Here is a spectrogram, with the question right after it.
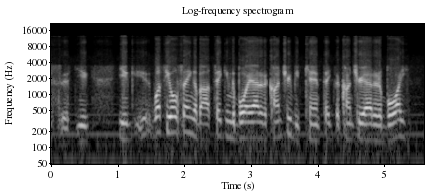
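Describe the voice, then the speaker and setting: Recorded with a dry, close sound with no echo but noticeable background noise, a man with an American accent talks very fast at a fairly high pitch with fairly even intonation. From US, New York. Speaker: American immigrant to Canada interviewed about identity. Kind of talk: radio interview. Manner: halting, with many false starts.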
